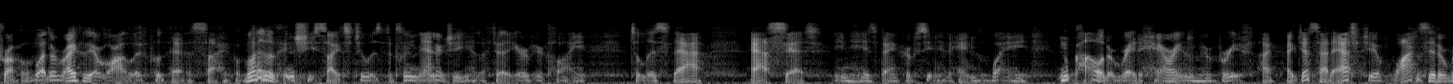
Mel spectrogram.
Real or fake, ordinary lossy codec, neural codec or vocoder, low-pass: fake; MP3, 32 kbps; autoencoder, 22.05 kHz, a latent of 192 numbers a frame, VITS, trained on many speakers; 7.2 kHz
